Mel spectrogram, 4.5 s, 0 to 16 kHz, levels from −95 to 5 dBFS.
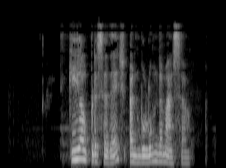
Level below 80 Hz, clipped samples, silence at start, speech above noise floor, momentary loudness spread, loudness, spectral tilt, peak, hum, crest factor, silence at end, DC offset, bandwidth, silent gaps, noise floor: -78 dBFS; under 0.1%; 1.4 s; 52 dB; 7 LU; -30 LUFS; -3.5 dB/octave; -12 dBFS; none; 20 dB; 0.75 s; under 0.1%; 9.6 kHz; none; -82 dBFS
